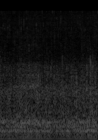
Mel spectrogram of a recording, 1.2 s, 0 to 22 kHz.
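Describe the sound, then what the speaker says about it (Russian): Mushrooms and potatoes fry together in a pan, giving a soft, steady, even sizzle with no talking over it. "Ну, грибы, короче, жарились где-то минут 20."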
